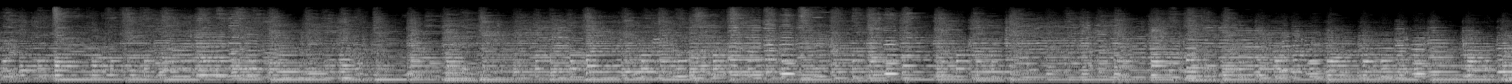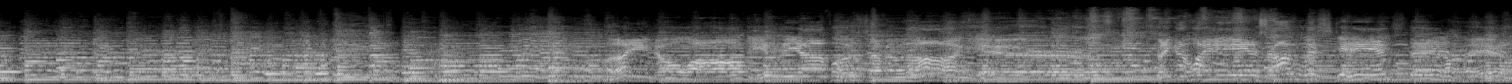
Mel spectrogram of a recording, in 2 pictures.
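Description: Resonator banjo and fiddle playing an instrumental break together, the banjo picking a steady stream of notes. From about two-thirds of the way in, a high wavering, sliding fiddle line comes to the front.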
